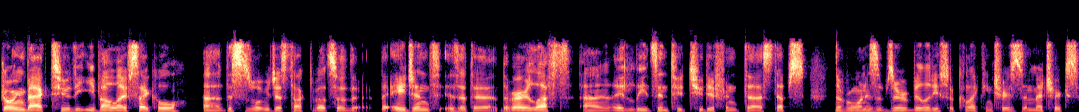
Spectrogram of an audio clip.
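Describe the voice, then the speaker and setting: A man speaks at a very fast pace. His medium-pitched voice keeps a fairly even intonation. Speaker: software developer. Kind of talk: technical talk. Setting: online event. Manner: halting with fillers.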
